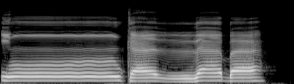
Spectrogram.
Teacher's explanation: nun sukunnya berjumpa dengan huruf kaf. Maka dengungannya akan menyerupai dengungan ang.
